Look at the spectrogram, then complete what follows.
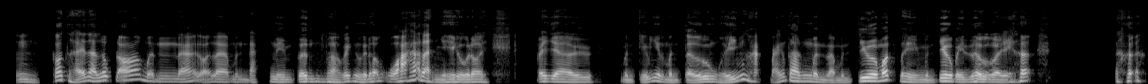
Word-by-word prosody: Ừm. 115 -4 -8
Có 195 +2 +1
thể - - -1
là - - +2
lúc 190 +4 0
đó 225 +2 +1
mình 130 - -6
đã, 120 - -1
gọi - - -4
là, 120 -2 -1
mình 110 -2 -10
đặt 105 0 -7
niềm 115 -2 -4
tin 130 +2 0
vào 125 -3 -4
cái 140 - 0
người 135 - -1
đó - - 0
quá - - +3
là - - +5
nhiều 110 +1 0
rồi. 120 -1 0 0.5
Bây 135 0 +1
giờ 110 -3 +1 0.3
mình, 105 - -7
kiểu 105 +4 -4
như 160 - 0
là, 130 - -2
mình 100 -1 -4
tự 100 +2 +1
huyễn 120 - +1
hoặc - - -2
bản 165 - -5
thân 145 -4 +2
mình 120 -5 -1
là 100 -1 -2
mình 100 -1 -7
chưa 160 +1 +8
mất 185 +5 +6
tiền, 115 -5 -1
mình 100 -2 -4
chưa 150 -1 +6
bị 110 - +1
lừa 120 0 +3
vậy 105 -2 +1
đó. - - +3 1.0
Đó. - - +2
120 Hz, 245 wpm, -23 LUFS, 110-135 Hz, 1.0 s, chưa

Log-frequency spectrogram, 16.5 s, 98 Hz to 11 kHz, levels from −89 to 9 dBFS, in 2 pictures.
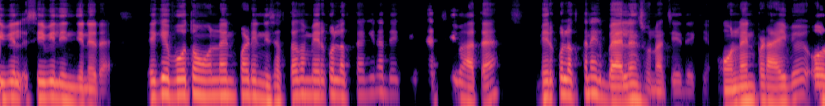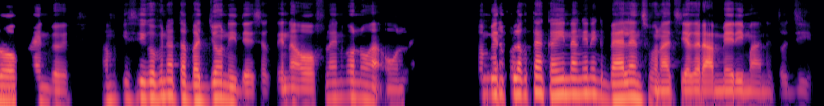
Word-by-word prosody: Civil 140 -2 +1
civil 145 +2 +2
engineer 115 -4 0
है। - - -11 0.4
देखिए 160 +3 +4
वो 165 - +5
तो 165 -2 +2
ऑनलाइन 160 0 +1
पढ़ 160 -1 0
ही 155 - 0
नहीं 130 -3 -1
सकता 125 +6 -3
तो 165 - -1
मेरे 155 -1 -1
को 170 - -3
लगता 155 +1 -4
है 165 - -12
कि 175 - -15
ना 185 - -10
देखिए 165 - -18
ये - - -12
अच्छी 125 - -13
बात 120 -5 -2
है। - - +1 0.5
मेरे 150 0 +2
को 170 - 0
लगता 160 +2 0
है 180 - +1
ना - - +1
एक - - -9
बैलेंस 120 +1 +4
होना 100 -2 -5
चाहिए 100 +1 -15
देखिए 95 -1 -22 0.2
ऑनलाइन 120 +4 +3
पढ़ाई 120 -2 +1
भी 135 +4 -6
होए 160 - -6
और 130 -1 +1
ऑफलाइन 120 -1 -6
भी 100 - -6
होए। 95 - -6 0.4
हम 125 0 -6
किसी 140 +1 -2
को 145 - +3
भी 145 - 0
ना 155 0 +2
तवज्जो 130 +1 +2
नहीं 120 -4 0
दे 95 -1 -4
सकते 100 +3 -11
ना 110 0 -1
ऑफलाइन 140 +7 -9
को 150 0 -3
ना 140 -1 -6
औ 130 - 0 0.2
ऑन 105 0 -11 0.8
तो 170 - -10
मेरे 170 0 +3
को 165 - -2
लगता 165 +2 +2
है - - +4
कहीं 160 +1 +4
न 170 0 +3
कहीं 175 - +1
ना 175 - +1
एक 145 -4 -6
बैलेंस 135 0 +5
होना 100 -1 +1
चाहिए 100 +1 -1
अगर 100 - +4
आप 100 - +3
मेरी 100 0 +1
मानें 95 -1 -8
तो। 95 - -20
जी। 95 0 -24
135 Hz, 275 wpm, -24 LUFS, 110-155 Hz, 0.8 s, वो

